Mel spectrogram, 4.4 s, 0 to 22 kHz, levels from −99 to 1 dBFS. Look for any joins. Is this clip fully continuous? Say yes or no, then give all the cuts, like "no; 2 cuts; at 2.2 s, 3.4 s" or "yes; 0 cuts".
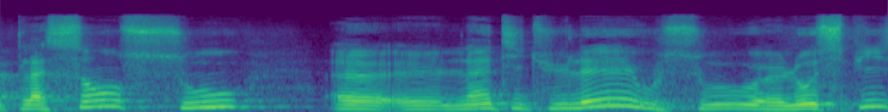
yes; 0 cuts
